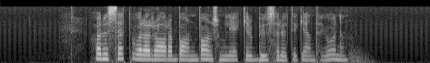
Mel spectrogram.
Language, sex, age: Swedish, female, 18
